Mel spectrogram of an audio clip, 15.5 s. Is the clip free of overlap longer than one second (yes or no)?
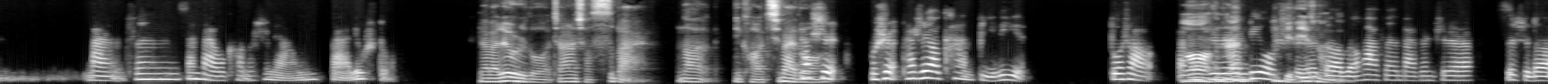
no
